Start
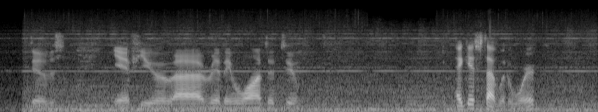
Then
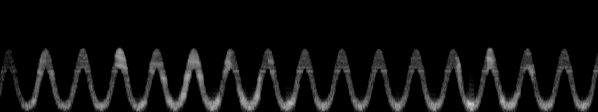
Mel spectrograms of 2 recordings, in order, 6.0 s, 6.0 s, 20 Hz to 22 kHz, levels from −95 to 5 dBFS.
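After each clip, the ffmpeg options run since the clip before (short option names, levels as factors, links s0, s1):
-af "asubboost=boost=12:cutoff=230,afftfilt=real='re*between(b*sr/1024,240*pow(2600/240,0.5+0.5*sin(2*PI*2.7*pts/sr))/1.41,240*pow(2600/240,0.5+0.5*sin(2*PI*2.7*pts/sr))*1.41)':imag='im*between(b*sr/1024,240*pow(2600/240,0.5+0.5*sin(2*PI*2.7*pts/sr))/1.41,240*pow(2600/240,0.5+0.5*sin(2*PI*2.7*pts/sr))*1.41)':win_size=1024:overlap=0.75"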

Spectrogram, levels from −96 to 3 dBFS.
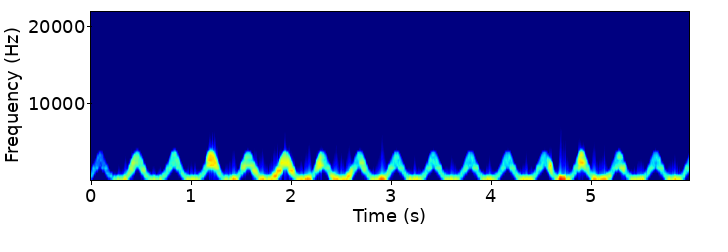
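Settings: -af "afftfilt=real='hypot(re,im)*cos(PI*b)':imag='0':win_size=512:overlap=0.75,volume=2.37"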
